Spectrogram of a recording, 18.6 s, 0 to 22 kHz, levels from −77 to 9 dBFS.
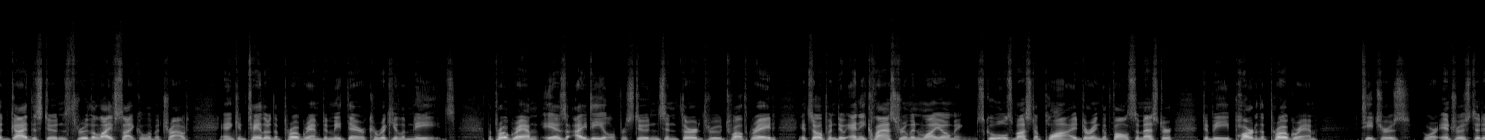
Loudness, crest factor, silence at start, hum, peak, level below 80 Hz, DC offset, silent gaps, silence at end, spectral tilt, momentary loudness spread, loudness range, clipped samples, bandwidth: -26 LUFS; 18 dB; 0 s; none; -8 dBFS; -64 dBFS; under 0.1%; none; 0 s; -6 dB/octave; 12 LU; 2 LU; under 0.1%; 14.5 kHz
